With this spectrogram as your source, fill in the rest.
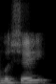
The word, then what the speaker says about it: LaShay: That's going to be at _ I'm Lachey, and it's spelled LASHAY.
